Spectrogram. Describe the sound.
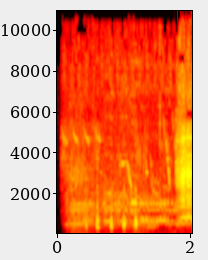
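A goat bleats in one long, high, wavering call lasting about two seconds, with a pulsing tremble through it, heard alone without talk.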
